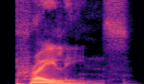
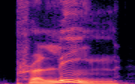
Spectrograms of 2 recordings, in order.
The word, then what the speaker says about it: praline: Number 10, pralines. The first mistake is the pronunciation. In much of New Orleans, you are more likely to hear something closer to praline than praline.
